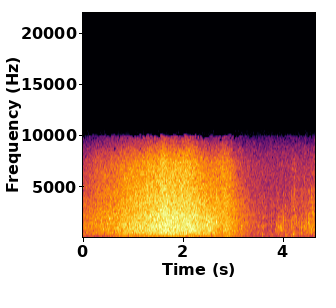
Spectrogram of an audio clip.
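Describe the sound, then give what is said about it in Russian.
A wave breaks on the shore in a broad, hissing surge that swells and then recedes, followed by softer foamy wash and faint trickling as the water draws back. “Вот оно море.”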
